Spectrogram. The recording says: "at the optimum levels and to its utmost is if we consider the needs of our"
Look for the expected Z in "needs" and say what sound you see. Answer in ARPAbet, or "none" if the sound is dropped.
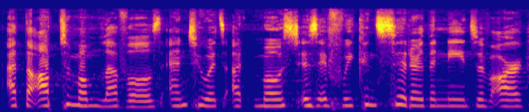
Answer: Z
